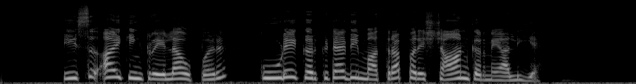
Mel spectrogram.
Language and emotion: Dogri, disgusted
